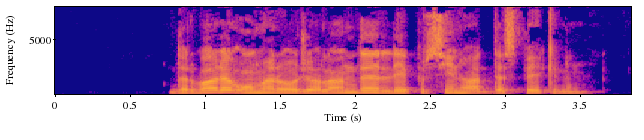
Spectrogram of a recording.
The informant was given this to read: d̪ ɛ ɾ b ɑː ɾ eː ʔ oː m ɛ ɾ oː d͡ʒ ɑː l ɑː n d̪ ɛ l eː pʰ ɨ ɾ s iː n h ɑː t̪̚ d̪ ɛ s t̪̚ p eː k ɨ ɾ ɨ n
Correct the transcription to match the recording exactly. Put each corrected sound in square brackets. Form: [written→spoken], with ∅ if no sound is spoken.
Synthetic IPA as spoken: d̪ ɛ ɾ b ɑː ɾ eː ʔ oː m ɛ ɾ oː d͡ʒ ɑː l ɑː n d̪ ɛ l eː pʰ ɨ ɾ s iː n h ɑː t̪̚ d̪ ɛ s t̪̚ p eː k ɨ ɾ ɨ n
